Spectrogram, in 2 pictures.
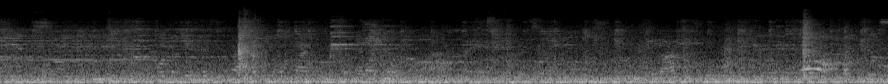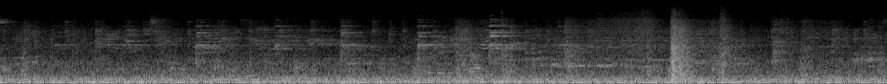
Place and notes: the city, the country & me: june 2, 2008
Berlin, Germany, 15 June 2008, ~00:00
